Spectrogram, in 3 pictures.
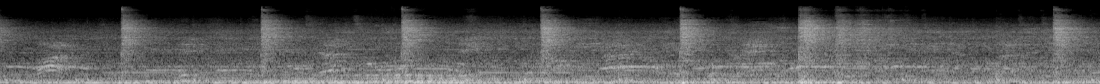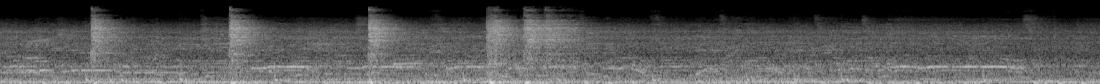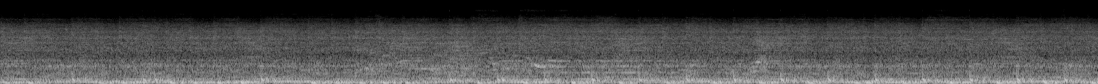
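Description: Barbell loaded with bumper plates knocking on the rubber gym floor with each rep, one sharp knock about every second and a half, about thirteen in the first sixteen seconds before it stops. Rock music plays throughout.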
